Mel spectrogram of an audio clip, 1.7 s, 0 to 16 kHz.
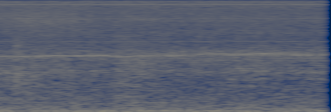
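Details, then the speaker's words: Steam heating radiators in a room around 82–85° with the heat turned off: thin steady high whistle over a constant airy hiss of escaping steam; the radiators earlier clanked, now whistling and venting steam. "so you can hear if you can hear that whistling it's the the radiators are making a lot of noise right now they're all whistling and steam's blowing out before they were clanking"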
